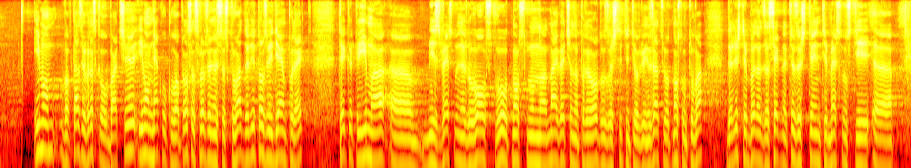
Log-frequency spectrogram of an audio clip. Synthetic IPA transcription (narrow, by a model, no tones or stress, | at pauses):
iməmvɐft̪azivɾɤskəobat͡ʃɛimɐmnʲakolˠkʊvɐpɾɔsəsvɤɾzɐnisɐst̪ovad̪ɐlit̪ɔziːd̪ɛɛnpɾoɛk̚t̪ːɤjkɐt̪ɔimɐ | izvɛsnonɛd̪ovɔlˠst̪voːt̪nɔsnonɐnajvɛt͡ʃɛnɐpɾiɾɔd̪əzɐʃt̪it̪nit̪ɛoɾɡɐnizat̪siːot̪nɔsnot̪ova | d̪ɐliʃt̪ɛbɤd̪ət̪zɐsɛɡnɐt̪izɐʃt̪i̥t̪ɛnit̪ɛmɛsnost̪i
